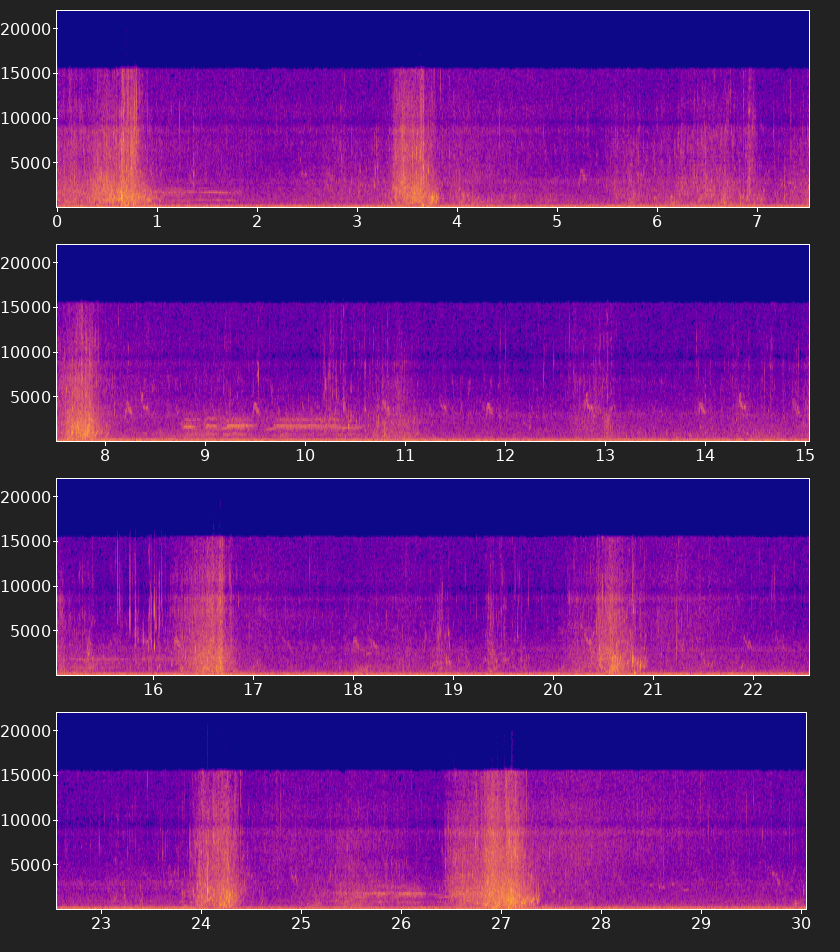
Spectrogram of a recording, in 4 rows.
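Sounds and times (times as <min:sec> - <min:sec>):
sea waves washing onto shore: 0:00.0 - 0:30.0.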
